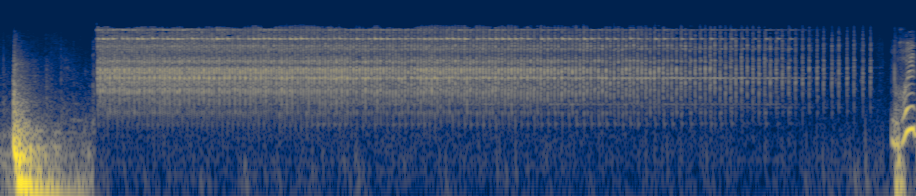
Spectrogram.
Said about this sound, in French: réveil qui sonne.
